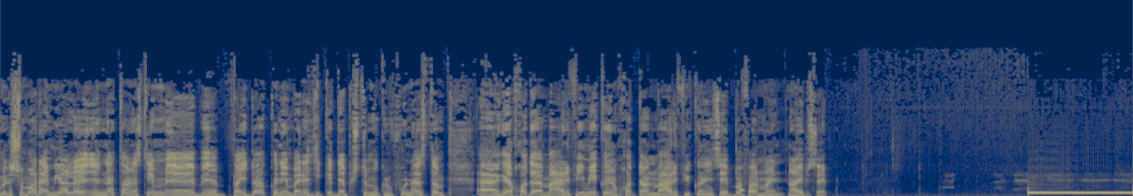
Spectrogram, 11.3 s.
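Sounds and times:
speech: 0.0 - 8.4
telephone line tone from a faulty phone call: 9.4 - 11.3.

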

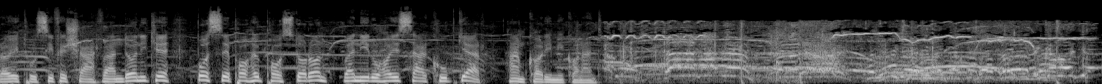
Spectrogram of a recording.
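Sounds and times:
speech: 0.0 - 6.6
protest crowd chanting slogan in Marivan: 6.0 - 11.0.

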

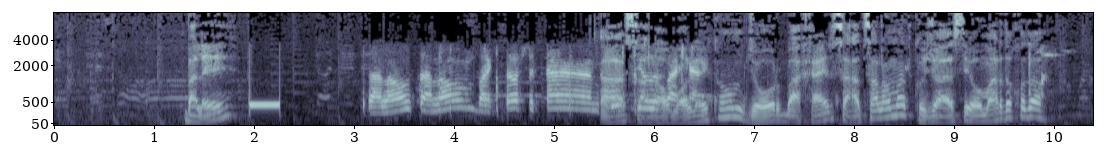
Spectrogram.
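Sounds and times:
speech: 1.3 - 1.9, 3.1 - 10.1
telephone line beep as a call to a radio show connects: 2.0 - 2.3.

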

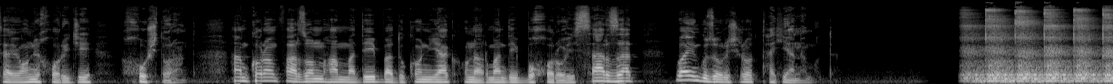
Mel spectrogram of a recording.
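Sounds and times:
speech: 0.0 - 8.3
engraver's hammer tapping metal: 9.6 - 11.1.

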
